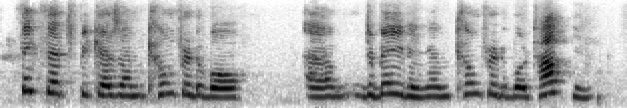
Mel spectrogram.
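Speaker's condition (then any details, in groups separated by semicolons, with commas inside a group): Cerebral palsy; wheelchair user, physical therapy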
